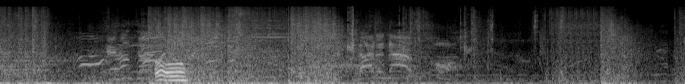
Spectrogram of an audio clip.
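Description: Gunfire in Left 4 Dead aimed at an aquarium, a rapid volley of shots mixed with game noise and a man's brief exclamations, fairly loud and continuous through the scene.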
